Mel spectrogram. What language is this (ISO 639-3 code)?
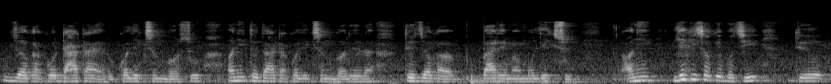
nep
